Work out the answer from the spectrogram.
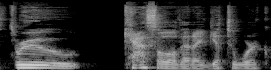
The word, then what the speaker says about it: CASTLE: I'm also the founding director of a university center called CASTLE, not CASEL, the social emotional learning CASTLE that most people know. My castle, spelled like the medieval castle, has been around since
